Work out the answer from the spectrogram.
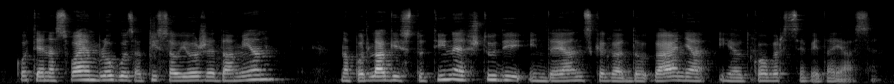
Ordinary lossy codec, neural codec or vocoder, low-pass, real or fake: none; vocoder, 48 kHz, 128 mel bands, Vocos; 19.8 kHz; fake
